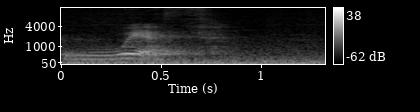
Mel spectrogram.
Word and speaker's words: with: The word with. With. It has a TH sound at the end. That doesn't say with. It says wit.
